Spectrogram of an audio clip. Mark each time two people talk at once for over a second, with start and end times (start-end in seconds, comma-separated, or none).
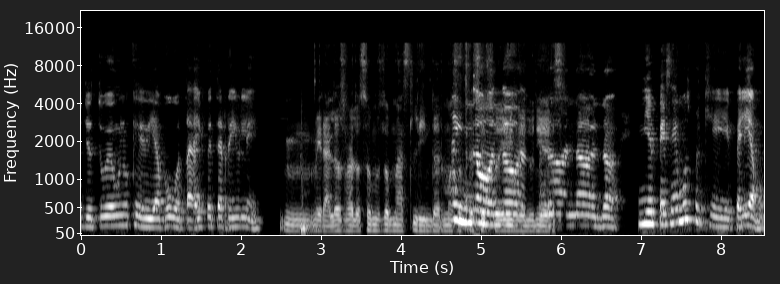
4.6-6.1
